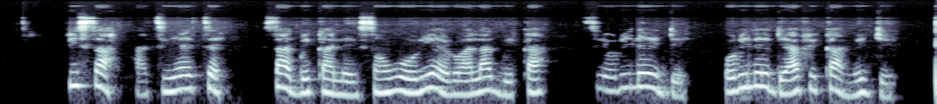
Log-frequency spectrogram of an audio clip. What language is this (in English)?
Yoruba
